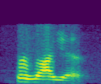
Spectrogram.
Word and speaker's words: Souraya: Souraya.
